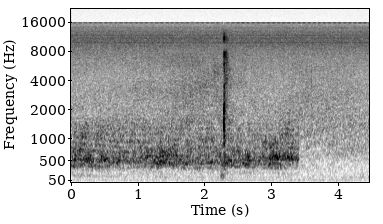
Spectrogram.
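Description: A golf club chipping a ball out of deep greenside grass: one sharp click a little past halfway. Under it a steady rushing noise that cuts off abruptly near the end.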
